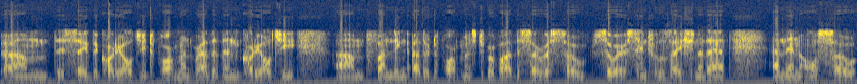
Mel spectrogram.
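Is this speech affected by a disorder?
No.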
